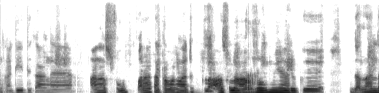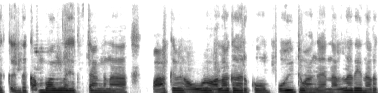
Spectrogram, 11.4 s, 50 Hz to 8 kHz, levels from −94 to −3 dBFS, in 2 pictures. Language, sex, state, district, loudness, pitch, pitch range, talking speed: Tamil, male, Karnataka, Chamarajanagar, -19 LUFS, 145 Hz, 135-155 Hz, 45 wpm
